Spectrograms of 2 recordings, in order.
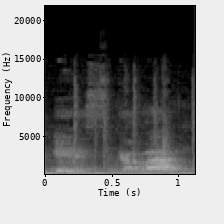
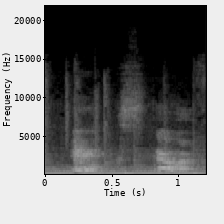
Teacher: Si la dividimos en sílabas, nos damos cuenta de que la X aparece al final de la primera sílaba, por lo que tendría que pronunciarse o bien como una KS, o si el hablante lo elige y lo pronuncia de una manera más relajada, puede articularlo como una S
